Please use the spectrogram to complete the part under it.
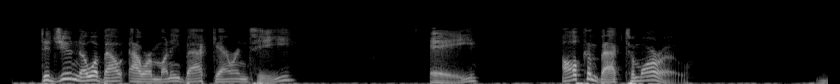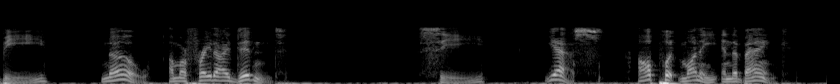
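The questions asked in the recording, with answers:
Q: Did you know about our money-back guarantee?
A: B: No, I'm afraid I didn't.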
